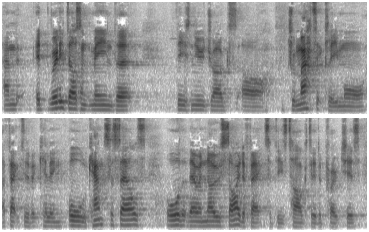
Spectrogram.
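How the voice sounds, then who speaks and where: A man presenting his research at a conference, speaking in a measured way with frequent ums and uhs. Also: mid-range voice, fairly bright tone, slight background noise. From not Germany. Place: conference hall.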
